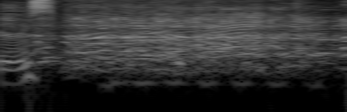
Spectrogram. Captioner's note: laughter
